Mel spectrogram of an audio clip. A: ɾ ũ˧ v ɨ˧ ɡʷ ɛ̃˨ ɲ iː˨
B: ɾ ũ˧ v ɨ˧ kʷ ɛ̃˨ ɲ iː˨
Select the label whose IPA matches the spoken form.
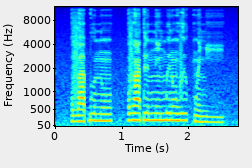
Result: B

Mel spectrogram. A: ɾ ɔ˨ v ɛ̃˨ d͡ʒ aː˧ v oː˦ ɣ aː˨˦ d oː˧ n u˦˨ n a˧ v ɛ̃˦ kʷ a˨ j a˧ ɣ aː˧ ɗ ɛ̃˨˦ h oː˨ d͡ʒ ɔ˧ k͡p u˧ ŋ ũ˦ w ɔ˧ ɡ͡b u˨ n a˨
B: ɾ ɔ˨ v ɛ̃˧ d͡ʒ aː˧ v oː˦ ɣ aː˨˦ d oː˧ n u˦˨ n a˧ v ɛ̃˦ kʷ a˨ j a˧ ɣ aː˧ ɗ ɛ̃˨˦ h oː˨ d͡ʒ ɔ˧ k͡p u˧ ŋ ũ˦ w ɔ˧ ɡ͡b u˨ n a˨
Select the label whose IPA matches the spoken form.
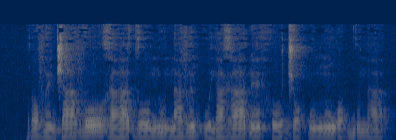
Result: A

